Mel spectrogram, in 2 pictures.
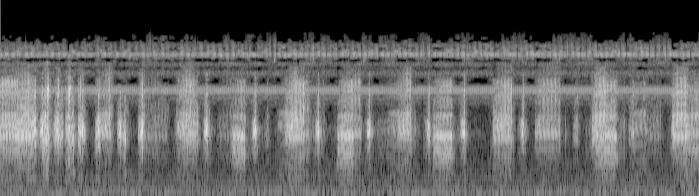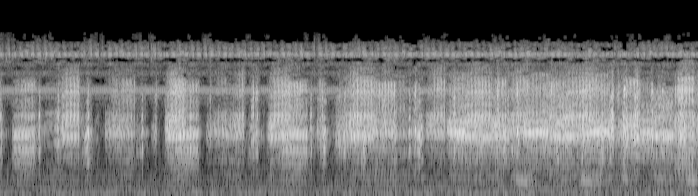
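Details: Frogs croaking in wetland ambience, rapid clicking, rattling croaks about two per second at first, merging later into a dense continuous chorus with faint whistled notes and a steady hiss.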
